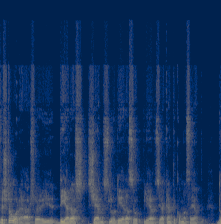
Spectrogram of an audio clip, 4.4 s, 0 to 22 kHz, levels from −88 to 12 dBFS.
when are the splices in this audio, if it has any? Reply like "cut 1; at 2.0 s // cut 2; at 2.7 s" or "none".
none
